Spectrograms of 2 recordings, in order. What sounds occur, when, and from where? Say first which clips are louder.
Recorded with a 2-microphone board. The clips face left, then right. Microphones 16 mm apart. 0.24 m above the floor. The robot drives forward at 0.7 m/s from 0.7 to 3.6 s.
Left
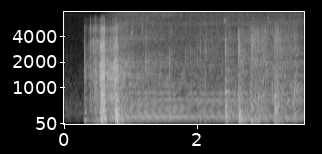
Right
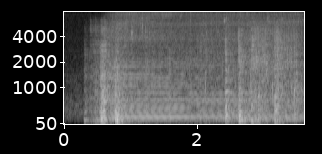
0.3 s a crack: left 8 dB; 65° left (ahead or behind), 0.7 m; by 3.5 s 15° left (ahead or behind), 2.5 m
